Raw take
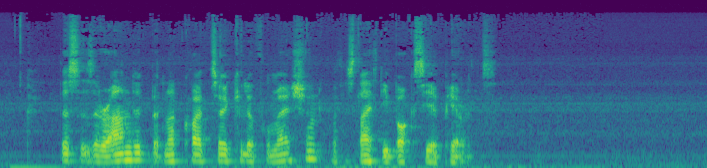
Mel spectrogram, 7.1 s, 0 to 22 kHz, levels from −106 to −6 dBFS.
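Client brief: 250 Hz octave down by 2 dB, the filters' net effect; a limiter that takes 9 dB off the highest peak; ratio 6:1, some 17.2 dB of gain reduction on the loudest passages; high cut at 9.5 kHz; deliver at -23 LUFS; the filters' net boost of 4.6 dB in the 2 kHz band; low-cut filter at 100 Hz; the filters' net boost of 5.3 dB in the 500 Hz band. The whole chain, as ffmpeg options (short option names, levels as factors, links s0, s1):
-af "highpass=100,lowpass=9500,equalizer=f=250:t=o:g=-4.5,equalizer=f=500:t=o:g=7,equalizer=f=2000:t=o:g=6,acompressor=threshold=0.0398:ratio=6,volume=3.76,alimiter=limit=0.316:level=0:latency=1"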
